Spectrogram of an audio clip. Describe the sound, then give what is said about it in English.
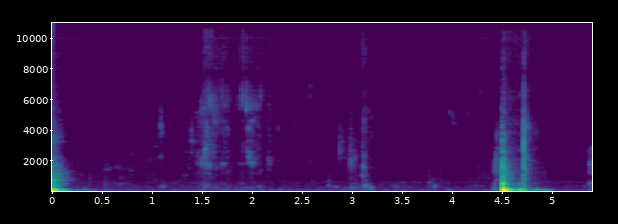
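A wet gulp of a drink, with a soft swallow at the start and a louder one a few seconds later, faint small clicks in the quiet between. “Let me let me take a, a big gulp and then we'll we'll talk about New Year's.”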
